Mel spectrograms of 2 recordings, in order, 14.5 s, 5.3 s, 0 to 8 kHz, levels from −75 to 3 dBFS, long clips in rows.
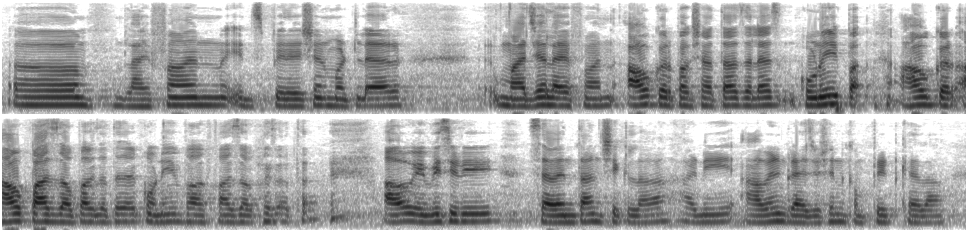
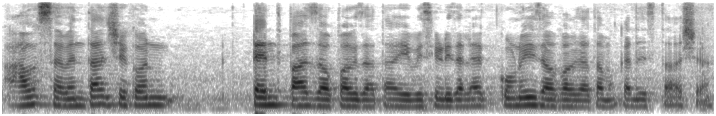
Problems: background sounds at intervals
